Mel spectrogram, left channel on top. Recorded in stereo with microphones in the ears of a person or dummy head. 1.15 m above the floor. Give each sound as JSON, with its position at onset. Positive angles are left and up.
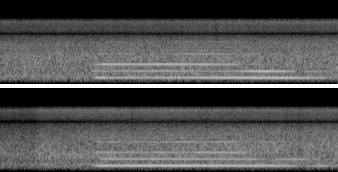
{"t": 0.9, "sound": "a flute", "side_deg": -75, "distance_m": 9.0}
